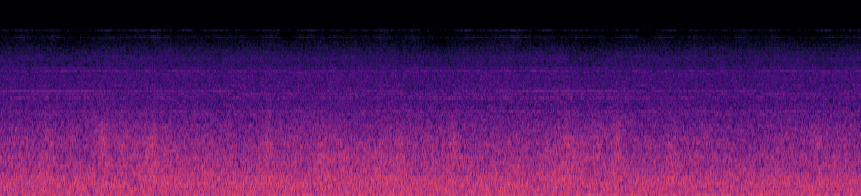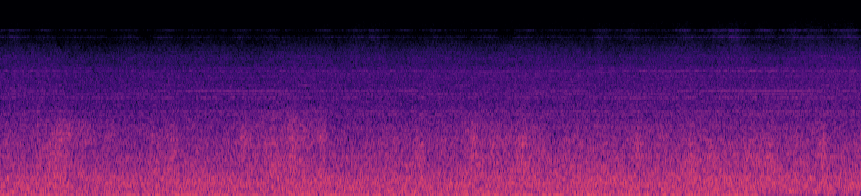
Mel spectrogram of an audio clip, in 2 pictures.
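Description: A jet engine roars steadily at idle close by.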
